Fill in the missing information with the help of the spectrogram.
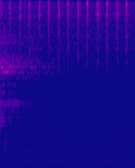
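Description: A copper refrigeration filter drier tube is shaken, and the loose desiccant beads inside rattle in a rapid series of about ten small, bright clicks. Because of the beads, and sometimes a steel filter, it cannot be sold as clean copper as is and would be penalized until they are removed.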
